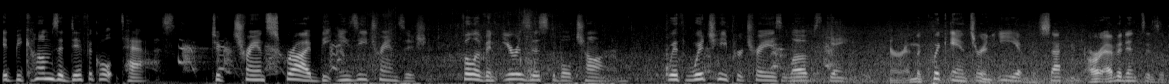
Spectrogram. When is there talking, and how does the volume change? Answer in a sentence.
You can hear the talking from 0.0 to 11.6 s, at a steady volume.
